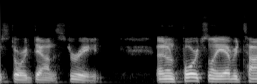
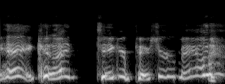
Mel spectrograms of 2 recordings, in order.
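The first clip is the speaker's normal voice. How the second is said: very high, squeaky adolescent voice. In middle school, asking his first celebrity for a picture: imitating own squeaky voice. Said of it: "in a very squeaky voice".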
